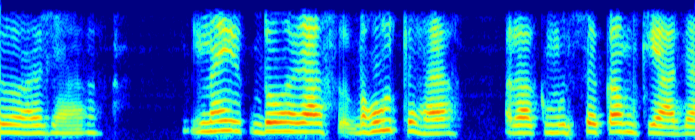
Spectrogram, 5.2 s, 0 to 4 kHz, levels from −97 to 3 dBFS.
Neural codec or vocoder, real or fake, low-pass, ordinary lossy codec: codec, 24 kHz, 6 kbps, HILCodec; fake; 3.6 kHz; none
